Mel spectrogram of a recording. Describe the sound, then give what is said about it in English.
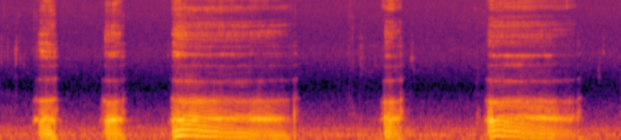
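A person vocally imitates a deer buck grunt call: two short guttural grunts, then a longer drawn-out grunting call, another short grunt and a final long one, fairly loud with no words. “we won't even put a time on it because you just have to make three call noises.”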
